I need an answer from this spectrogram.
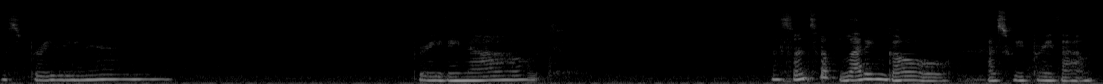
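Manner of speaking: unhurried meditation guide, long pauses between phrases; calm, spacious guiding voice; guided meditation. Real, not acted. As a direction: gently lead listeners into stillness, leaving space after each phrase.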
